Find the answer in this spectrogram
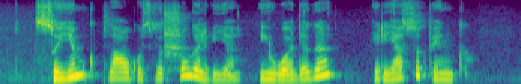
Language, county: Lithuanian, Vilnius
